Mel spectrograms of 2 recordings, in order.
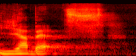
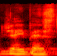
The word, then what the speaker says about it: Jabez: In Hebrew, it's pronounced Yabetz. But we're just going to stick with Jabez today, okay?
